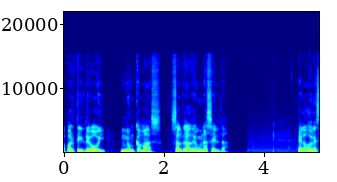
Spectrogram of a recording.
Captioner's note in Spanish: habla en ingés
